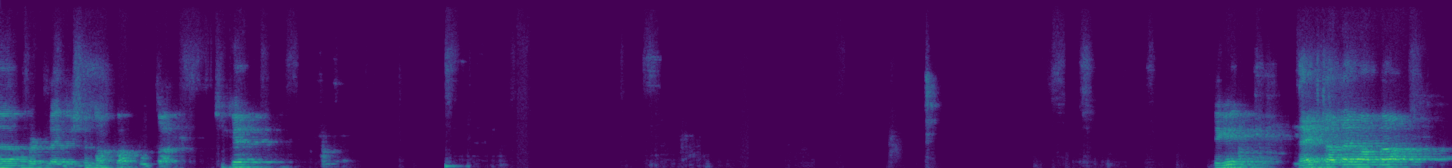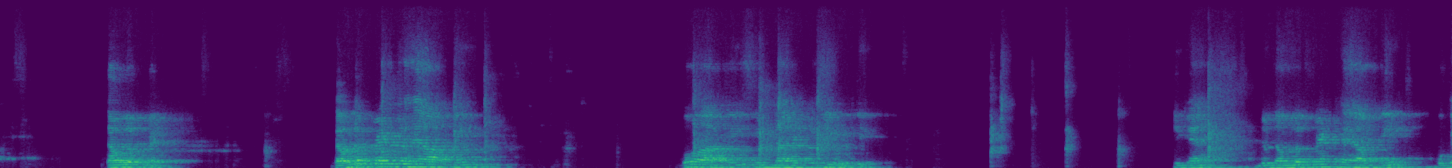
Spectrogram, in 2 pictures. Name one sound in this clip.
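A man speaks calmly and clearly nearby, explaining.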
